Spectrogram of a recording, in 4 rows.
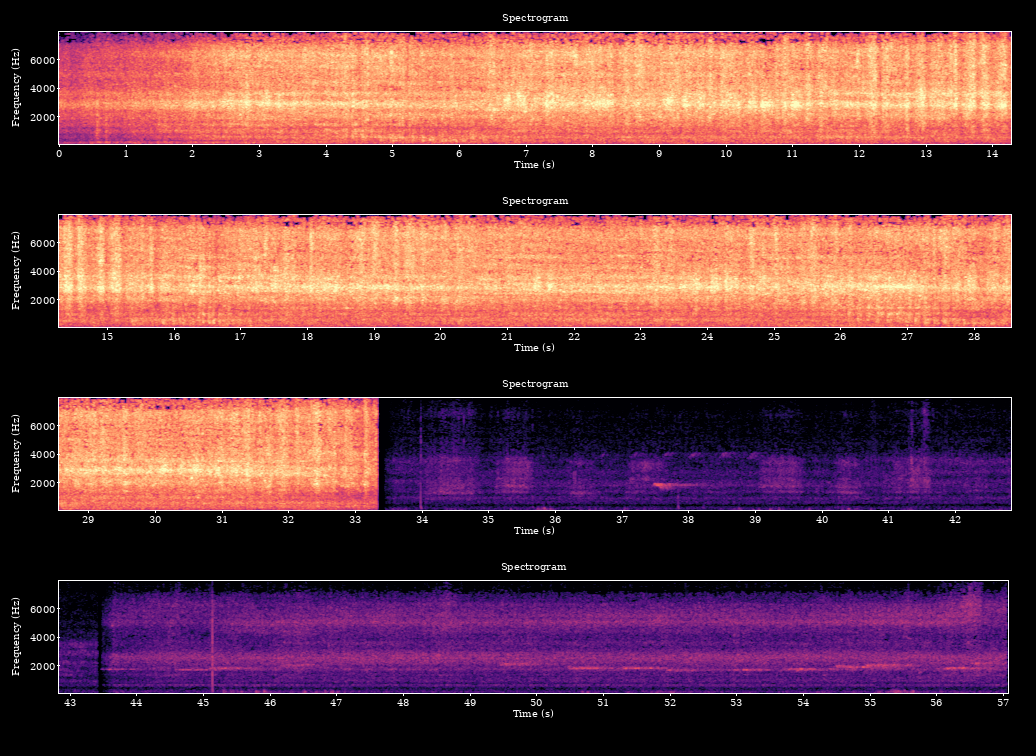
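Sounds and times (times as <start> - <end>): freight train wheels clattering: 0.0 - 33.4.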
